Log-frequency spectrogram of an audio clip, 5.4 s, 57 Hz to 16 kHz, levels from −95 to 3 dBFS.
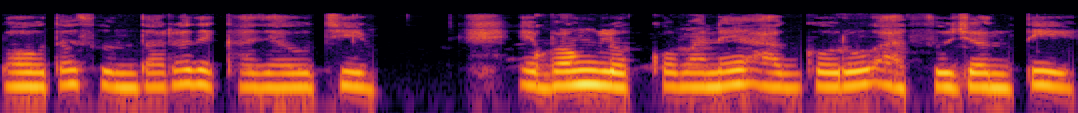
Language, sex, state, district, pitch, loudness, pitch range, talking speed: Odia, female, Odisha, Khordha, 215 Hz, -16 LUFS, 210-230 Hz, 80 wpm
